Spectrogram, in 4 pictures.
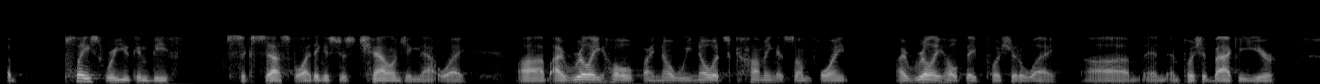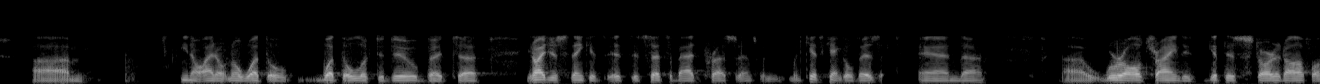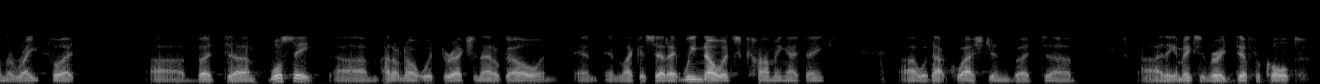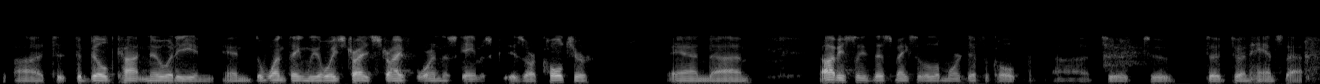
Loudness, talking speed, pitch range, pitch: -32 LUFS, 190 wpm, 85-100 Hz, 95 Hz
